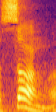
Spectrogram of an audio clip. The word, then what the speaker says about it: Tsang: How do you say his last name? Someone help me out. Tsang. Oh, T silent. Okay. Oh, Sung. Okay. So Mr. Donald, right, the bow tie guy, right?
